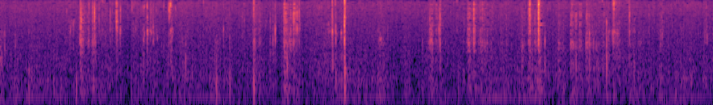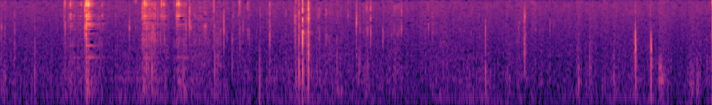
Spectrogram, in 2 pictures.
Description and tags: One of my cats eating biscuits out of a tin bowl.
chew, eat, cat, cat-biscuit, biscuit, crunch, chomp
